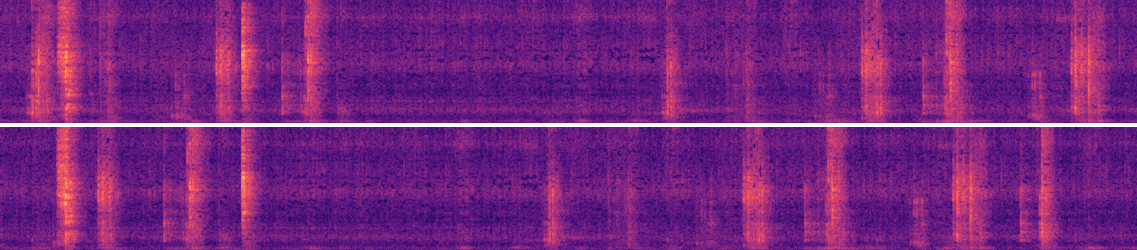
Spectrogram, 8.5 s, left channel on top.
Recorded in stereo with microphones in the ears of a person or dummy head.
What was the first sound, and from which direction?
A thud, 30° right (ahead or behind).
